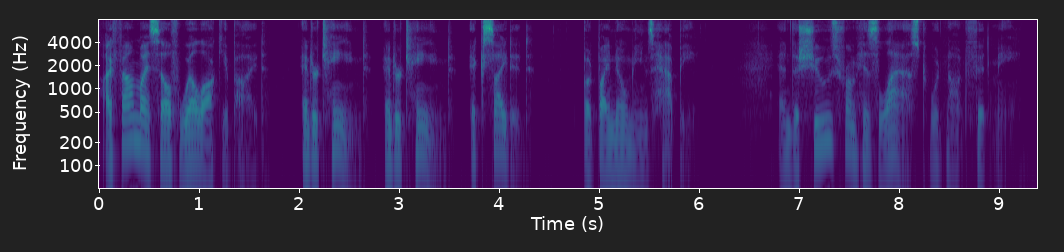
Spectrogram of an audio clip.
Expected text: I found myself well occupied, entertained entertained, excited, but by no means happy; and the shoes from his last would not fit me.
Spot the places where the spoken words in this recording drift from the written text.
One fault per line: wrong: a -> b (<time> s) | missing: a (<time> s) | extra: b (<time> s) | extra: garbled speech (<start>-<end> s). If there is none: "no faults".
no faults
